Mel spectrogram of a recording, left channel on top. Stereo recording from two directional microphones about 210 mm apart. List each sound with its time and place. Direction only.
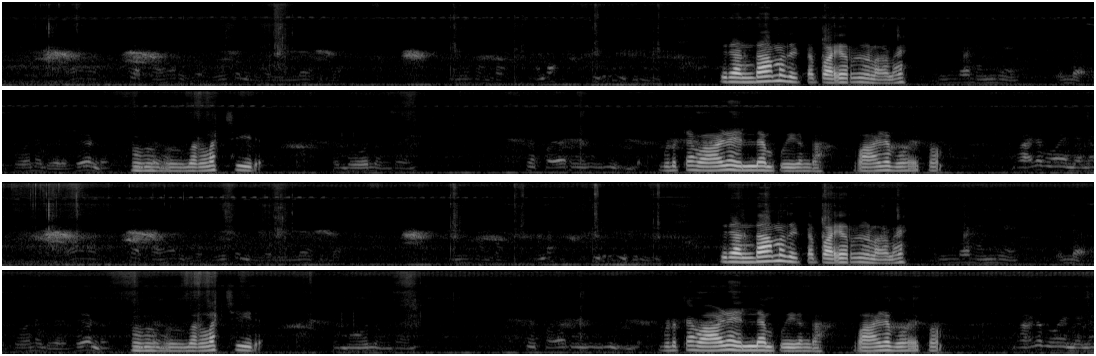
0.4 s crow: 30° right (ahead or behind)
7.2 s speech: 10° right (ahead or behind)
12.2 s speech: 10° right (ahead or behind)
17.5 s speech: centre (ahead or behind)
